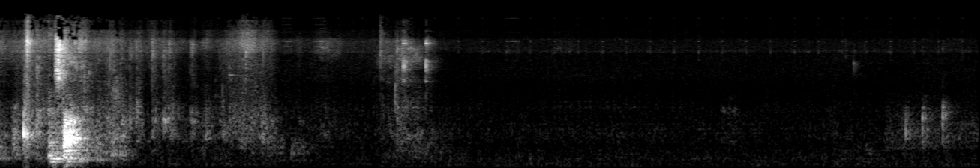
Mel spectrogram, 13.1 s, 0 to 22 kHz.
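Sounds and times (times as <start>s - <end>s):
clothing rustling: 0.0s - 5.8s.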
